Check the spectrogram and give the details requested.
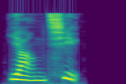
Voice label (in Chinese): "氧气", Chinese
